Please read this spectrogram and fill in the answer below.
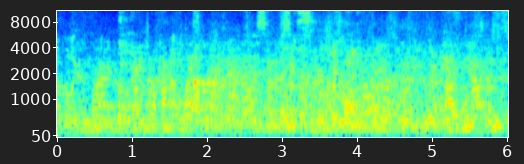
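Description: Indistinct background chatter of several people talking at once, no single voice standing out.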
